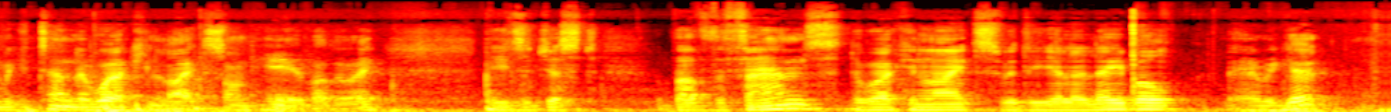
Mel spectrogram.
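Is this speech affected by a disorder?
No.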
